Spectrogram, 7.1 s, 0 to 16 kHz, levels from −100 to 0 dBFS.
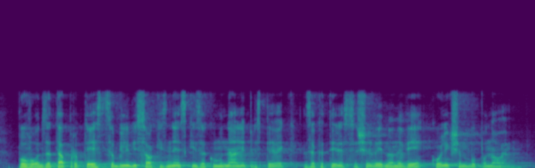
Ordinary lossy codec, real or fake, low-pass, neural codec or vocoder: none; fake; 7.2 kHz; codec, 16 kHz, 16 kbps, FreqCodec, smaller model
